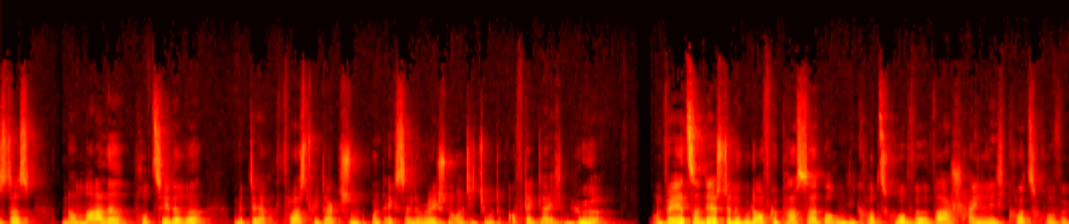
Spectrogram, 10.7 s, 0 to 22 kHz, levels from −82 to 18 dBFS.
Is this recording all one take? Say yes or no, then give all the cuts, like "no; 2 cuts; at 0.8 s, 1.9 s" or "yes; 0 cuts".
no; 1 cut; at 8.2 s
